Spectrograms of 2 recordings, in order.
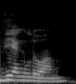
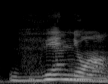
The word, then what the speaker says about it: Viengluang: Did I pronounce that correctly? It was close enough. Yes. How you say it? Viengluang. Viengluang.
